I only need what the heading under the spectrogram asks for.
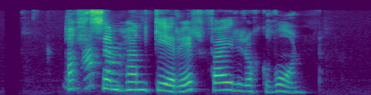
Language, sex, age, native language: Icelandic, female, 40-49, Icelandic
